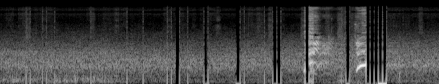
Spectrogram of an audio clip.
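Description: A protection-trained dog barks loudly twice in quick succession about three seconds in, as it goes into bite work on the helper's sleeve.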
